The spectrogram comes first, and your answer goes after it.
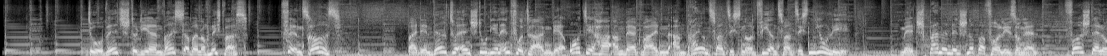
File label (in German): Funkspot; OTH Amberg Weiden; virtuellen Studieninfotage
